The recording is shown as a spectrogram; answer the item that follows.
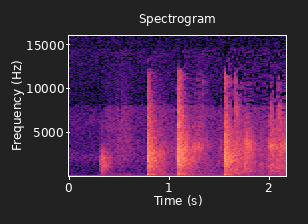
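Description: Chalk writing on a blackboard: four sharp taps spaced roughly a third of a second apart, the last one drawn out into a short scratch.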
